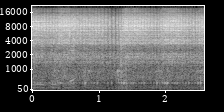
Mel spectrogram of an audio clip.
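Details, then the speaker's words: VW-group Seat petrol engine at idle, shaking violently and near stalling: lumpy, irregular beats. Rough idle not from ignition or injectors but an air leak from a torn-off intake O-ring, caused by earlier work. "Aracımızın motoru adeta yerinden çıkacak gibi sallanıyor. Çalışma düzensizliğindeki sese bakın."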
